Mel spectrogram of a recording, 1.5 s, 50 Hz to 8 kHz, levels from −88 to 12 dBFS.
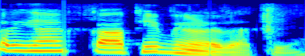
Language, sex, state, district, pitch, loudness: Hindi, male, Bihar, Lakhisarai, 200 Hz, -18 LUFS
